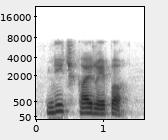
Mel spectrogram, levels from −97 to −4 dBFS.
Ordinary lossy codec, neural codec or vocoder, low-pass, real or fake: Opus, 24 kbps; autoencoder, 22.05 kHz, a latent of 192 numbers a frame, VITS, trained on one speaker; 7.2 kHz; fake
